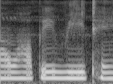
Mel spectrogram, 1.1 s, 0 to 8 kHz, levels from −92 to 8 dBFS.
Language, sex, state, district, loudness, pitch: Hindi, female, Goa, North and South Goa, -11 LUFS, 220 Hz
